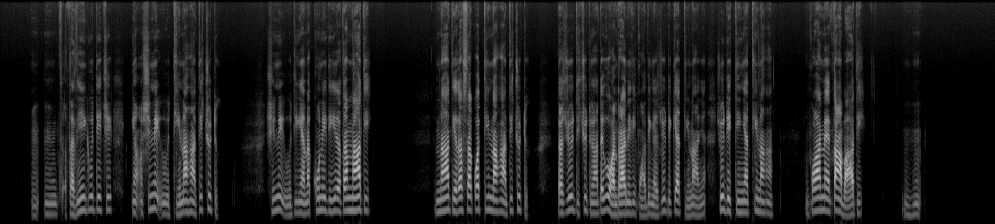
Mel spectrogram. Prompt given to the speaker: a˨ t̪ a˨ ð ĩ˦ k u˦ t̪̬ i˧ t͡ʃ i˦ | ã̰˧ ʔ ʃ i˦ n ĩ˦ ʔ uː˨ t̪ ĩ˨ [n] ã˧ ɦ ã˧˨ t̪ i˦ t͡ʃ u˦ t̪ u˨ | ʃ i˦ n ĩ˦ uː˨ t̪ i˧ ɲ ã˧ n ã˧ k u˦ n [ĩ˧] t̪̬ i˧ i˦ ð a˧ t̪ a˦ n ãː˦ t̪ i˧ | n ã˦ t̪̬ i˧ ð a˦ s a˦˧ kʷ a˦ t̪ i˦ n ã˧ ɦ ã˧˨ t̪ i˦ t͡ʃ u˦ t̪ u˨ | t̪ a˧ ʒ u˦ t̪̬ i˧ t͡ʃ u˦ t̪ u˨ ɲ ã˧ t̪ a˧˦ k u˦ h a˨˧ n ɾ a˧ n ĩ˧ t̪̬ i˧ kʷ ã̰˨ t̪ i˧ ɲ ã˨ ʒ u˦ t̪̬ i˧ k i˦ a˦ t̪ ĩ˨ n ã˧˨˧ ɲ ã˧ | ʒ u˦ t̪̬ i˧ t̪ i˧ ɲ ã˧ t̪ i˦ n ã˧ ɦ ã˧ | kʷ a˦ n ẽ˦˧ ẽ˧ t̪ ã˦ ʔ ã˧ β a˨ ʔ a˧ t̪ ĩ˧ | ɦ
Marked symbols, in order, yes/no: yes, yes

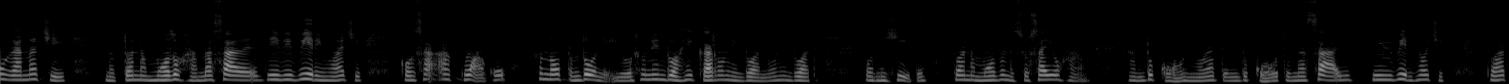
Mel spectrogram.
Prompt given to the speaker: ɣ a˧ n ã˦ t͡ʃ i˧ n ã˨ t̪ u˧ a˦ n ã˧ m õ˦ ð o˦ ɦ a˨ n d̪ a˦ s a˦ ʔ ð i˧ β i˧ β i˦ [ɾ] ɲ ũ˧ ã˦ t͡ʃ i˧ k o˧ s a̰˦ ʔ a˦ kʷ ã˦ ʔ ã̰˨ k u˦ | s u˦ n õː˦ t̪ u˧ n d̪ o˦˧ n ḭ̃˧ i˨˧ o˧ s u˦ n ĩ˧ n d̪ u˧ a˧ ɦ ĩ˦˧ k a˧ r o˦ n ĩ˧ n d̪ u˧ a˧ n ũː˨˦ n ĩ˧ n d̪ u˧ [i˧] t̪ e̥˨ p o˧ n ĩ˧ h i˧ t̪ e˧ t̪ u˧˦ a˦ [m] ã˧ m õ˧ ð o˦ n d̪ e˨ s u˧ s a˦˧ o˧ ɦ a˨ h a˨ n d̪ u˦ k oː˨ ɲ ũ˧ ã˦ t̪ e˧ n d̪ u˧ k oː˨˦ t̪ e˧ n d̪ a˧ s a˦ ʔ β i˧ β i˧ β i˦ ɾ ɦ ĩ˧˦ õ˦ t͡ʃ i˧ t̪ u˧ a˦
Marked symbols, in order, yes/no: yes, no, no

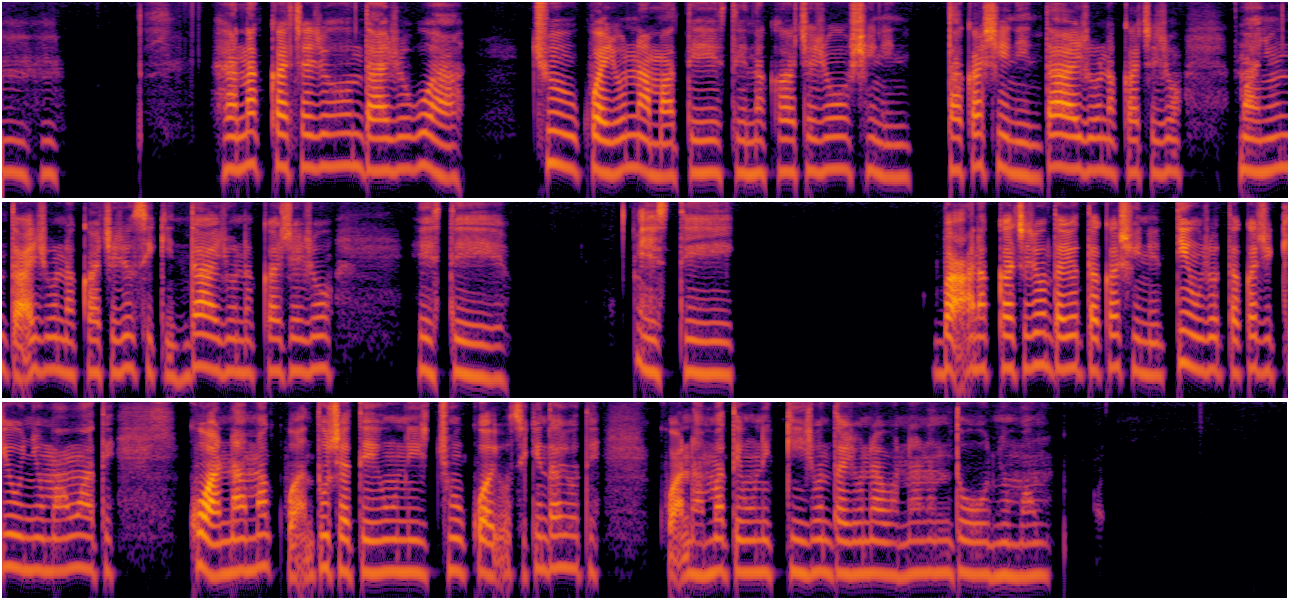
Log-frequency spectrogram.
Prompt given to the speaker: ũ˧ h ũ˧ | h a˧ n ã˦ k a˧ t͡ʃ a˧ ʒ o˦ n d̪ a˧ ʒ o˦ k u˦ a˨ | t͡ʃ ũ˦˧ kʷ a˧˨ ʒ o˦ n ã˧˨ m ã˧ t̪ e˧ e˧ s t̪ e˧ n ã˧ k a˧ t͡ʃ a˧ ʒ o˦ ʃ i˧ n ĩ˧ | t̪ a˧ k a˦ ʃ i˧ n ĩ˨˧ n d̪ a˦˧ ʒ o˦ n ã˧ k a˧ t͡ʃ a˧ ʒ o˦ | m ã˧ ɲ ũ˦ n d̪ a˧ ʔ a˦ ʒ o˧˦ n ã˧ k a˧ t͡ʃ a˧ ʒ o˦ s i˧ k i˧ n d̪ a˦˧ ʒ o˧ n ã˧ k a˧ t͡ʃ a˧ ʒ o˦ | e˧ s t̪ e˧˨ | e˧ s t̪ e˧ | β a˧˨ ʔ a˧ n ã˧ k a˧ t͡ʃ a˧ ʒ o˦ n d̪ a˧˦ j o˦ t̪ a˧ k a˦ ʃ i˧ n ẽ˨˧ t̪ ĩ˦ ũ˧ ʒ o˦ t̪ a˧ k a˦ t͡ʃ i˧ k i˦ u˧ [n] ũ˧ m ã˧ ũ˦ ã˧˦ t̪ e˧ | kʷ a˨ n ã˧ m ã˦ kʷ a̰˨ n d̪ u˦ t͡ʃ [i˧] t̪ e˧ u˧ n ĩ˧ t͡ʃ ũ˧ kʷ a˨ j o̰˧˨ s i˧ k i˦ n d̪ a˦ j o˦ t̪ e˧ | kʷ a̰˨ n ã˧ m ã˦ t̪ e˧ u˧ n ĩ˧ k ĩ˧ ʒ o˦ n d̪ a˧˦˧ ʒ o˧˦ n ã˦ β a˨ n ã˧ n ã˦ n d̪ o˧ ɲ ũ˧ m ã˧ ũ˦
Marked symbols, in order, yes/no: no, no

